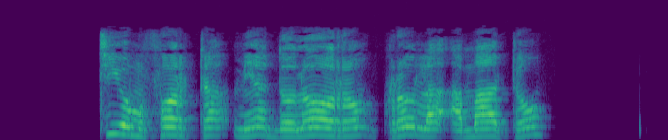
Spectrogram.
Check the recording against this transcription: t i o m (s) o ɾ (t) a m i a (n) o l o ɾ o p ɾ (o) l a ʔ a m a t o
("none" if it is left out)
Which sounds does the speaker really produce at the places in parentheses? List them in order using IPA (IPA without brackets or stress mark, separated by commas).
f, t, d, o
